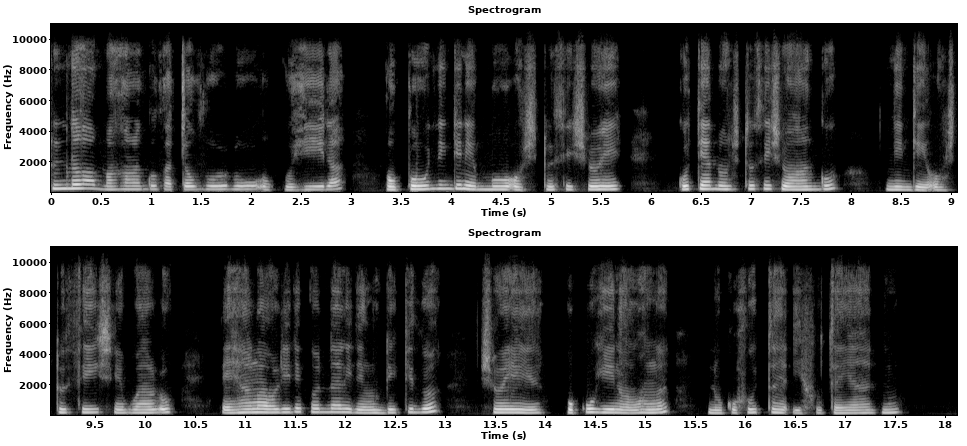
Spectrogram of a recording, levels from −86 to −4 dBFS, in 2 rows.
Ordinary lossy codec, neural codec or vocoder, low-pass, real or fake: Opus, 24 kbps; autoencoder, 22.05 kHz, a latent of 192 numbers a frame, VITS, trained on one speaker; 9.9 kHz; fake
